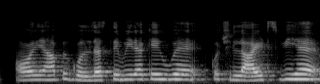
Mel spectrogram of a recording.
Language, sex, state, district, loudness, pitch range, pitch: Hindi, female, Uttar Pradesh, Ghazipur, -23 LUFS, 205-235 Hz, 225 Hz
